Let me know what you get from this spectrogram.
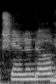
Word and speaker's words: Shenandoah: Shenandoah Valley.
